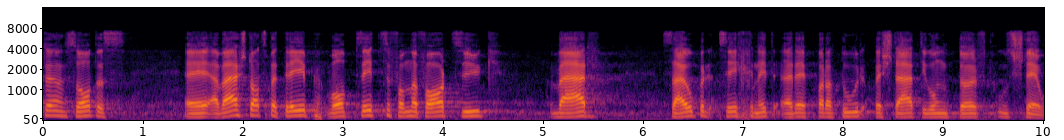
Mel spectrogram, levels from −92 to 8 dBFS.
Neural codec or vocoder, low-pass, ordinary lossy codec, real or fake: codec, 16 kHz, 16 kbps, FunCodec, trained on LibriTTS, 50 frames a second; 7.2 kHz; none; fake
